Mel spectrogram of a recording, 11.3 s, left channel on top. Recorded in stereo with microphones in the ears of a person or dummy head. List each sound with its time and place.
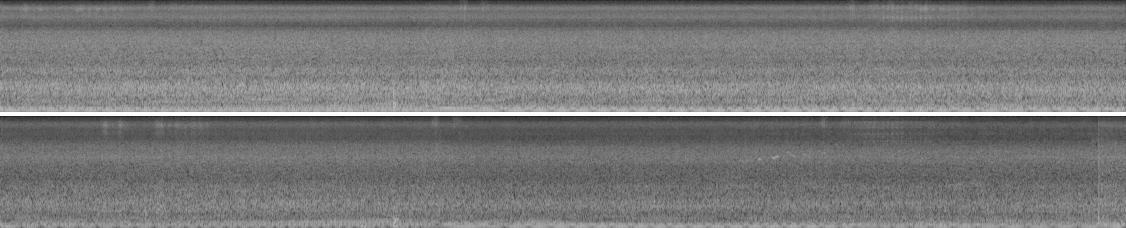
3.6 s chewing: 60° left (ahead or behind), 0.6 m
